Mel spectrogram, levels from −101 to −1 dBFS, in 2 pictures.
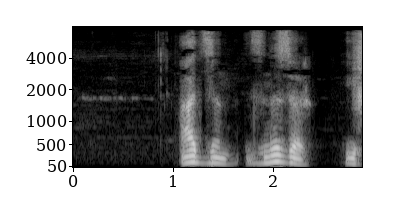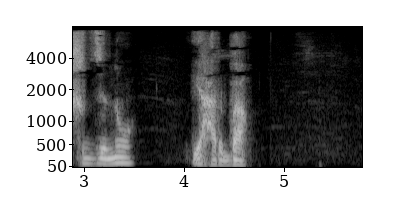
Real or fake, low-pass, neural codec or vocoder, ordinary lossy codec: real; 7.2 kHz; none; AAC, 32 kbps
